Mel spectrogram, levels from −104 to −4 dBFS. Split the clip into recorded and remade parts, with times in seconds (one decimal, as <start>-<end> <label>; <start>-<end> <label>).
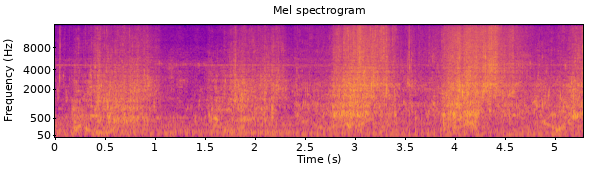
0.0-0.9 recorded; 0.9-1.5 remade; 1.5-3.9 recorded; 3.9-4.8 remade; 4.8-5.3 recorded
